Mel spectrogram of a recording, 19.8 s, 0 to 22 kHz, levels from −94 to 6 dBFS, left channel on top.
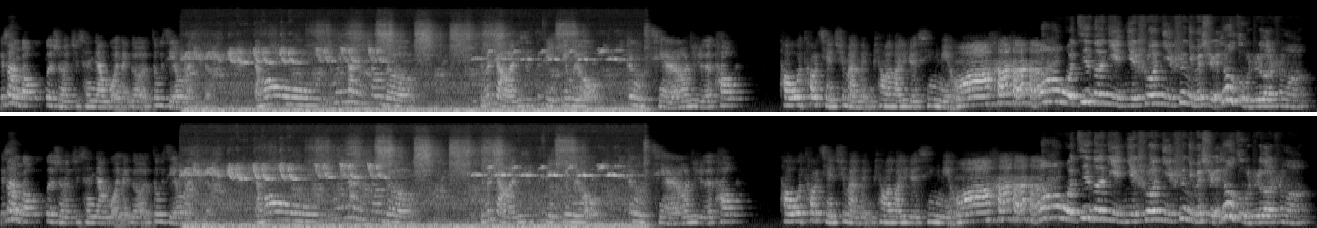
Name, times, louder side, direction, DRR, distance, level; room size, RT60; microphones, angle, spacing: voice 1, 0.0-6.2 7.2-9.1 9.4-11.1 11.7-15.8, left 3 dB, 70° left, 0.6 m, -31 dB
sound 1, 2.7-9.7, right 1 dB, 80° right, 0.9 m, -30 dB
voice 2, 15.6-19.6, equal, 30° right, 0.7 m, -29 dB
2.6 x 2.2 x 2.4 m
head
